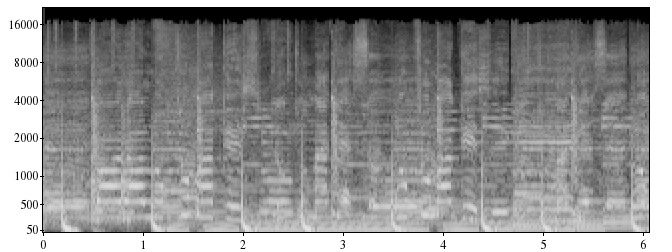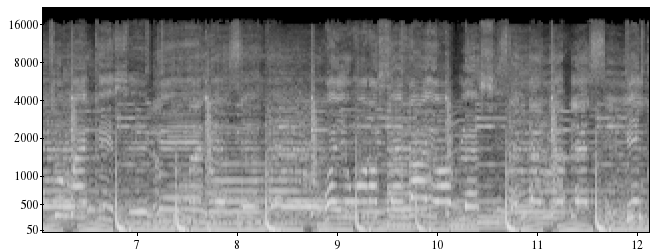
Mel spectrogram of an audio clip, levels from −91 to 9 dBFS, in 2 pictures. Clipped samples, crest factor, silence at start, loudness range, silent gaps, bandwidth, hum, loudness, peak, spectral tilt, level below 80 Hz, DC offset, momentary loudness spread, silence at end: under 0.1%; 10 dB; 0 s; 1 LU; none; 17.5 kHz; none; -10 LUFS; 0 dBFS; -5 dB/octave; -16 dBFS; under 0.1%; 3 LU; 0 s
